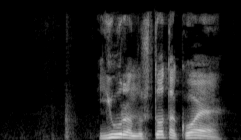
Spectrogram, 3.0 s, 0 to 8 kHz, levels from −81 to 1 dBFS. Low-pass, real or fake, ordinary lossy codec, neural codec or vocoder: 7.2 kHz; real; AAC, 32 kbps; none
